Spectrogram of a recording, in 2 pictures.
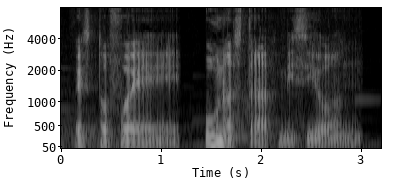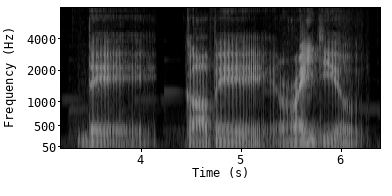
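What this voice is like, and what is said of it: Radio announcer voice. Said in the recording (Spanish): “aclare su voz así, de esa voz de locutor que tiene ... Madre voz de locutor tienes”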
